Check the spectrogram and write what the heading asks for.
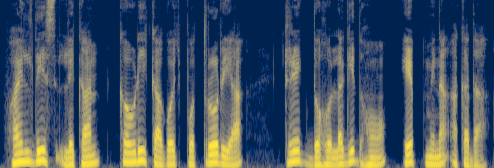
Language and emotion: Santali, neutral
